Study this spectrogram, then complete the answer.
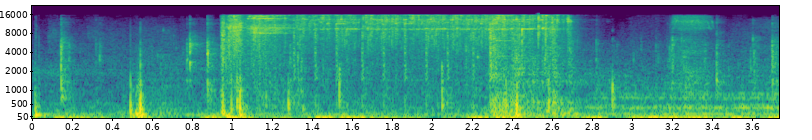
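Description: A toilet flushes with a rush of water.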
